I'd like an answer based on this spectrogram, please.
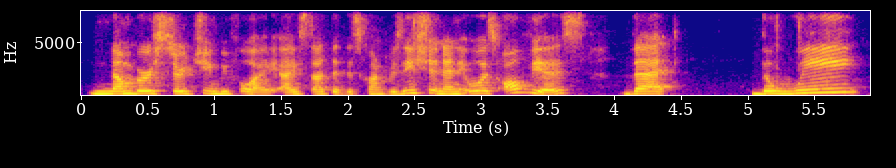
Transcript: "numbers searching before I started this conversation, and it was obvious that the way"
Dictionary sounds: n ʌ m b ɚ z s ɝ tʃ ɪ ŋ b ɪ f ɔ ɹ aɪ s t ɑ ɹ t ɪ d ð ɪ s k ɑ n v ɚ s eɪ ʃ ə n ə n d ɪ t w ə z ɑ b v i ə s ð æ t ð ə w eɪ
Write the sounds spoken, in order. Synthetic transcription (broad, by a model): n ʌ m b ɚ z s ɝ tʃ ɪ ŋ b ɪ f ɔ ɹ aɪ s t ɑ ɹ t ɪ d ð ɪ s k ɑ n v ɚ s eɪ ʃ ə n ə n ɪ t w ə z ɑ b v i ə s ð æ t ð ə w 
